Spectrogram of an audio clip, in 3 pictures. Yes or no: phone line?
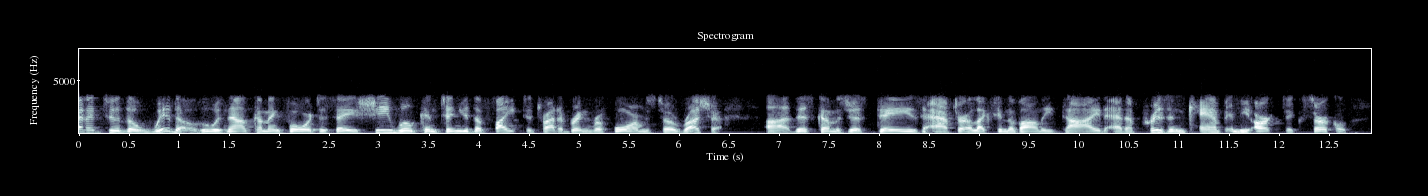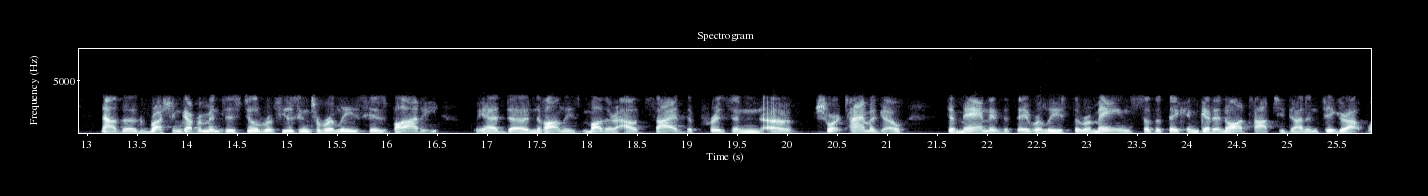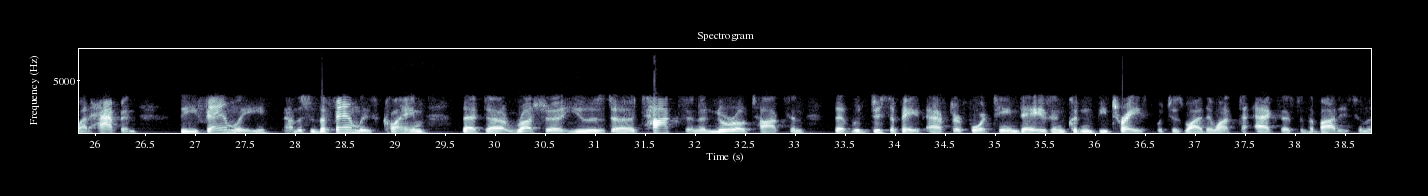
yes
